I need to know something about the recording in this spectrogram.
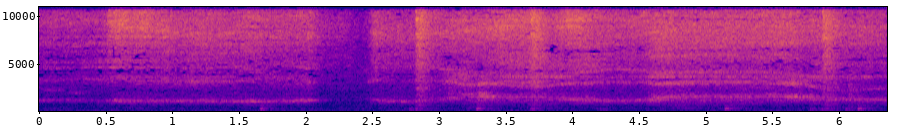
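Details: Teeth cleaning by a dental hygienist on a patient with heavy plaque and tartar, possibly scaling with gingival inflammation or full-mouth debridement: steady high hiss and spray, suction noise and faint scraping ticks of ultrasonic scaling.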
